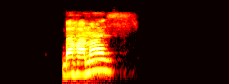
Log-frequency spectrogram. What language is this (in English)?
Urdu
